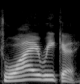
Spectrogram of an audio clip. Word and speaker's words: Yreka: Yreka is pronounced Yreka. Eureka is a totally different town, also in Northern California, but a few hundred miles towards the coast.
